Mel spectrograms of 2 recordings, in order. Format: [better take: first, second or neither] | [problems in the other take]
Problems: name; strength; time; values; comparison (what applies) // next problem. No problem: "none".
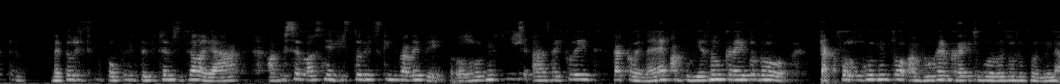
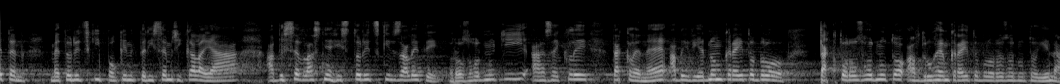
second | noise reduction (neural mask model DeepFilterNet 3)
